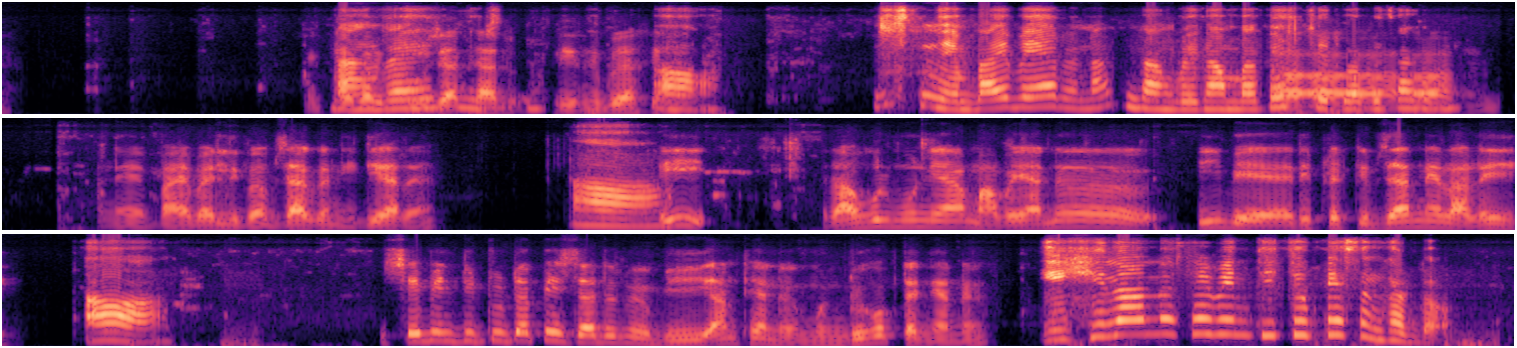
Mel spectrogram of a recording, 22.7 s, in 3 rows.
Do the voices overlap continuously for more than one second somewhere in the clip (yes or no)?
yes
